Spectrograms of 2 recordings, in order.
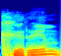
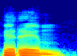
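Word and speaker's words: Qırım: The letter Q has to be pronounced like k, k. Ah, It's like K sound, but like from the back part of your tongue, like close to the throat.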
